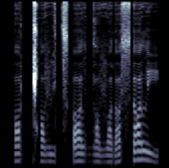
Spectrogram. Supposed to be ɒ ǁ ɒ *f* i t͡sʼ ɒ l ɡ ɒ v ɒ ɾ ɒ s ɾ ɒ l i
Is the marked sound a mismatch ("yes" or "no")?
yes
